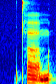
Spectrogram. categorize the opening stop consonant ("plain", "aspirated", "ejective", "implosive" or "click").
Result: aspirated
